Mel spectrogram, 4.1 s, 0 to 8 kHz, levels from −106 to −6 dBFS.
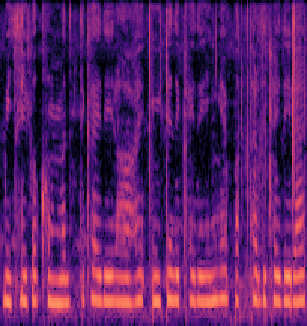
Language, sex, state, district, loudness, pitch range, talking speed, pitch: Hindi, female, Bihar, Vaishali, -36 LUFS, 230-245 Hz, 250 wpm, 235 Hz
